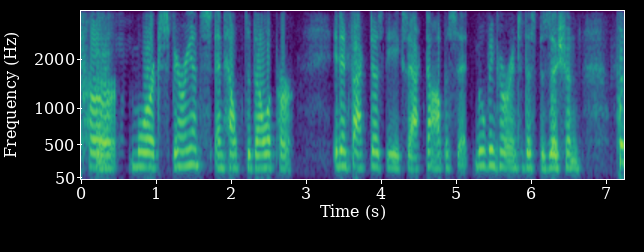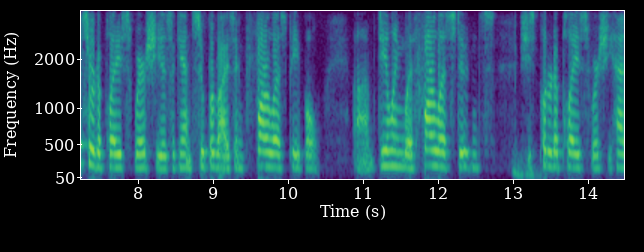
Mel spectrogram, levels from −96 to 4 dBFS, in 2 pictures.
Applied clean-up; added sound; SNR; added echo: neural mask model RNNoise.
